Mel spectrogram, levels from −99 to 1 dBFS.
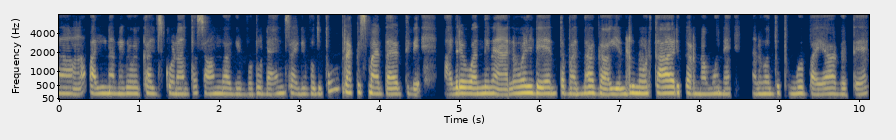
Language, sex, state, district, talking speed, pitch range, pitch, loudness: Kannada, female, Karnataka, Mysore, 160 wpm, 200-220 Hz, 210 Hz, -25 LUFS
